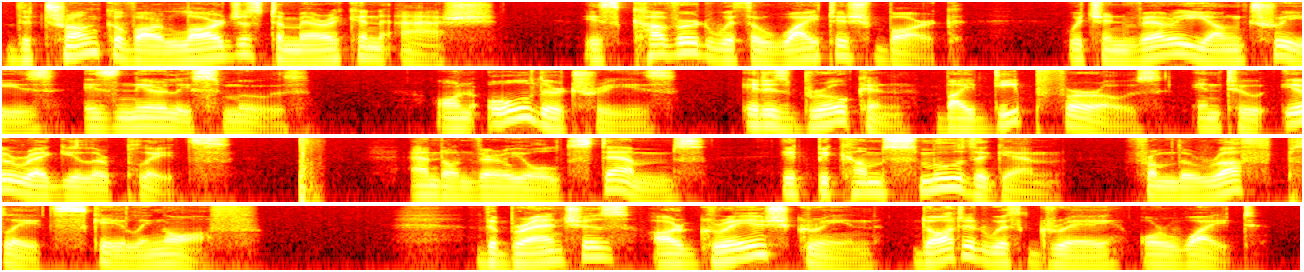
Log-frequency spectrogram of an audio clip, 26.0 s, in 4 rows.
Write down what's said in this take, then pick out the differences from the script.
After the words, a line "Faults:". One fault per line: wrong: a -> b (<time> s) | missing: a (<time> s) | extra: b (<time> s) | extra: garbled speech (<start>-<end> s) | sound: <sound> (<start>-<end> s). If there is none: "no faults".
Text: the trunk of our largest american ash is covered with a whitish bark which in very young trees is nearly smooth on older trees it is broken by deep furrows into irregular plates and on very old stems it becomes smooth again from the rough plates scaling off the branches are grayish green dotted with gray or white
the trunk of our largest american ash is covered with a whitish bark which in very young trees is nearly smooth on older trees it is broken by deep furrows into irregular plates and on very old stems it becomes smooth again from the rough plates scaling off the branches are grayish green dotted with gray or white
Faults:
sound: thud (14.5-14.6 s)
